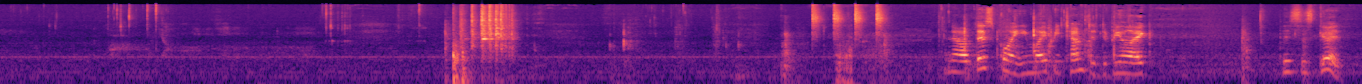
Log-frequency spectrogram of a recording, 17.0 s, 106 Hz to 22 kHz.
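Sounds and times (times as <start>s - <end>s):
faint steady hum: 0.0s - 17.0s
wooden spatula scraping glass jar: 12.0s - 14.2s.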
